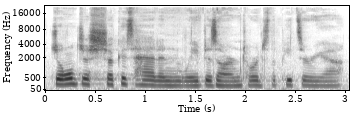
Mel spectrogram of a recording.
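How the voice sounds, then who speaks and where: A woman's voice: on the low side, fairly even intonation, fairly quick, a little mellow, lightly acted. A woman playing a watchful young woman who narrates a night break-in in a scripted audio drama. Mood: measured, suspenseful. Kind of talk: scripted first-person narration.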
